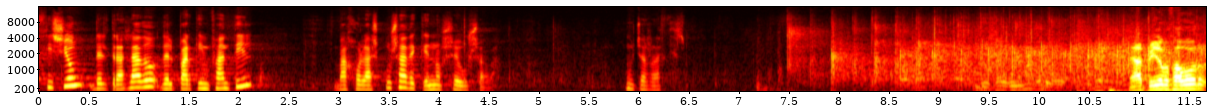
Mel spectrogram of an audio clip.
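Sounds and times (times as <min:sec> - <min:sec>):
speech: 0:00.1 - 0:02.2, 0:03.0 - 0:04.6, 0:05.9 - 0:06.6, 0:10.9 - 0:11.6
crowd applause: 0:07.5 - 0:11.6.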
